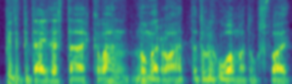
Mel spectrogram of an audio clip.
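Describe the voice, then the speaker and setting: A man's voice: deep voice, lively intonation, a bit bright, no echo. A man hosting an interview, asking short questions and prompting his guest along. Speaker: interviewer, host. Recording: distant dry mic.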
